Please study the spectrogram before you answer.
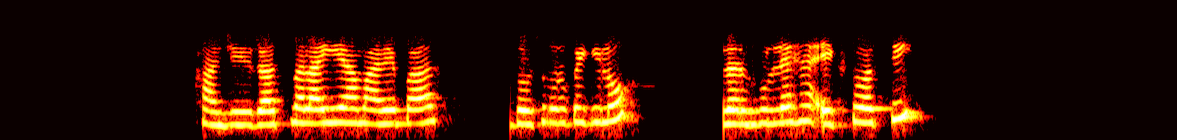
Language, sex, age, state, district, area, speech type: Urdu, female, 18-30, Delhi, North East Delhi, urban, conversation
